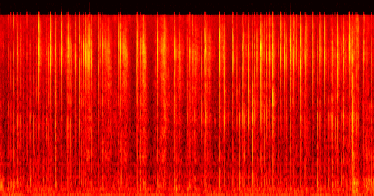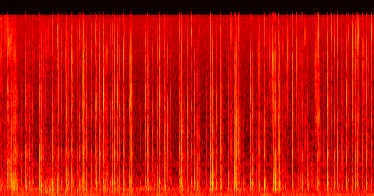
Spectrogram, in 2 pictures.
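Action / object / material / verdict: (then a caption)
scrape / synthetic leather ankle boot with rubber sole / synthetic leather / none. Long nails tap and scratch the toe and side of a faux snakeskin ankle boot, a snake-print synthetic leather upper on a rubber sole. The result is a dense, quiet run of short crinkly clicks and scrapes with bright edges over a steady low hum.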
